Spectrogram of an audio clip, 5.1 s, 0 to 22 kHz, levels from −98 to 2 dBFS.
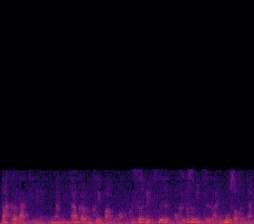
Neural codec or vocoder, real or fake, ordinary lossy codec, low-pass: vocoder, 44.1 kHz, 128 mel bands, Pupu-Vocoder; fake; MP3, 24 kbps; 5.4 kHz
